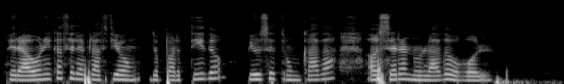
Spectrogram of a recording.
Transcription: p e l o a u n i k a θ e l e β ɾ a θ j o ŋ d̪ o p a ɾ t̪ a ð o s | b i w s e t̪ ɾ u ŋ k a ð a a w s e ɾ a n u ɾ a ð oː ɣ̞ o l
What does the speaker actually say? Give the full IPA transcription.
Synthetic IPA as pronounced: p e ɾ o a u n i k a θ e l e β ɾ a θ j o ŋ d̪ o p a ɾ t̪ i ð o | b i w s e t̪ ɾ u ŋ k a ð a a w s e ɾ a n u l a ð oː ɣ̞ o l

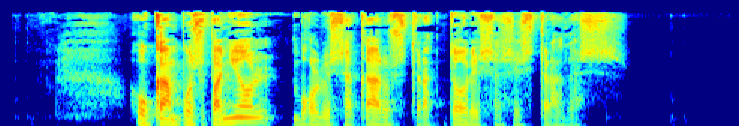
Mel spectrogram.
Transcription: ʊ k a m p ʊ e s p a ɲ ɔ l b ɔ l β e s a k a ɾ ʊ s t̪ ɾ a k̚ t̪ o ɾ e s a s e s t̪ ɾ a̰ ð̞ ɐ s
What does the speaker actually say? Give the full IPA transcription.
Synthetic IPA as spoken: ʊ k a m p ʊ e s p a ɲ ɔ l b ɔ l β e s a k a ɾ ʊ s t̪ ɾ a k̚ t̪ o ɾ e s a s e s t̪ ɾ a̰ ð̞ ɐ s

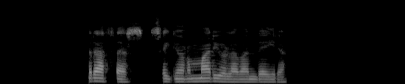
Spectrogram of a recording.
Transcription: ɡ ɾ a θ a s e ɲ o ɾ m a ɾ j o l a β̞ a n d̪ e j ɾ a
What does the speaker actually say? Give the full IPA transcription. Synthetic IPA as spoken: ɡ ɾ a θ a sː e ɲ o ɾ m a ɾ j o l a β̞ a n d̪ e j ɾ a

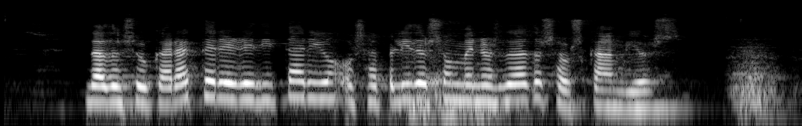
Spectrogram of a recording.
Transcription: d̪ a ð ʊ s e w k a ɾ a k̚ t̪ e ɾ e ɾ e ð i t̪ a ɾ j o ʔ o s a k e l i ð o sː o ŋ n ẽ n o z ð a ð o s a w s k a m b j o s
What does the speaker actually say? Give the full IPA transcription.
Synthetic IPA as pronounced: d̪ a ð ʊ s e w k a ɾ a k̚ t̪ e ɾ e ɾ e ð i t̪ a ɾ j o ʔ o s a p e l i ð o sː o ŋ m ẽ n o z ð a ð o s a w s k a m b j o s

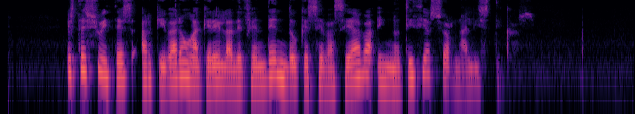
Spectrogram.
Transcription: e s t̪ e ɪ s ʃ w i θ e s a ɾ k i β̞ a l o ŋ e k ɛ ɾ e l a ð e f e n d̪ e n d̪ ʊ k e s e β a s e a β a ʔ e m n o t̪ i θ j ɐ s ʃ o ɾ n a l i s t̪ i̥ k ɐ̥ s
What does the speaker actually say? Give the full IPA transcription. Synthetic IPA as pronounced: e s t̪ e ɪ s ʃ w i θ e s a ɾ k i β̞ a ɾ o ŋ a k e ɾ e l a ð e f e n d̪ e n d̪ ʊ k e s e β a s e a β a ʔ e ŋ n o t̪ i θ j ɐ s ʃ o ɾ n a l i s t̪ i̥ k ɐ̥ s

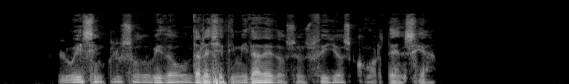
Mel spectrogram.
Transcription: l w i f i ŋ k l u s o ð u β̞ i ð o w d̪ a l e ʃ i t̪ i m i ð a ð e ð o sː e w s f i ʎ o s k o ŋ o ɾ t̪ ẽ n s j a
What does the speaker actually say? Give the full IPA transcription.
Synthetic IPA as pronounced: l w i s i ŋ k l u s o ð u β̞ i ð o w d̪ a l e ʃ i t̪ i m i ð a ð e ð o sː e w s f i ʎ o s k o ŋ o ɾ t̪ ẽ n s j a

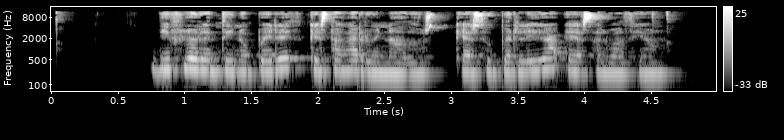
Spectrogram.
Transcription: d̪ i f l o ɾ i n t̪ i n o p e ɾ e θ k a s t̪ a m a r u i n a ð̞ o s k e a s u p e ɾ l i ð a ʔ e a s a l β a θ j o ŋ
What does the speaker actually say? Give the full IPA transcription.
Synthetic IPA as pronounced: d̪ i f l o ɾ e n t̪ i n o p e ɾ e θ k e s t̪ a ŋ a r u i n a ð̞ o s k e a s u p e ɾ l i ɣ a ʔ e a s a l β a θ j o ŋ

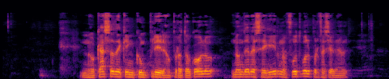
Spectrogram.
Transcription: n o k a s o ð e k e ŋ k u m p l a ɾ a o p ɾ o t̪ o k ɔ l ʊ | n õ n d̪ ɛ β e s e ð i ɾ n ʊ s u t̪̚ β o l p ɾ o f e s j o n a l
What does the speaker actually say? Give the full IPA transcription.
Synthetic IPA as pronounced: n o k a s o ð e k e ŋ k u m p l i ɾ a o p ɾ o t̪ o k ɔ l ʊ | n õ n d̪ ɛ β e s e ɣ i ɾ n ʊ f u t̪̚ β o l p ɾ o f e s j o n a l

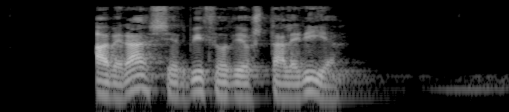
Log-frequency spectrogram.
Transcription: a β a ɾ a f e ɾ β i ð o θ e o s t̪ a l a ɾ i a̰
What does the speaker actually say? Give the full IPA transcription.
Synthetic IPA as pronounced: a β e ɾ a s e ɾ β i θ o ð e o s t̪ a l e ɾ i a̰

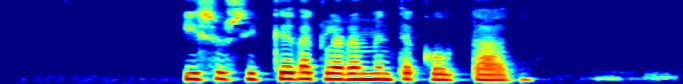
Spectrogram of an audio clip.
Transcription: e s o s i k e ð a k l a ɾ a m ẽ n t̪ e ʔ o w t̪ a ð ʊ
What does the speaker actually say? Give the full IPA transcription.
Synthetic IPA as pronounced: i s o s i k e ð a k l a ɾ a m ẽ n t̪ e k o w t̪ a ð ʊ

